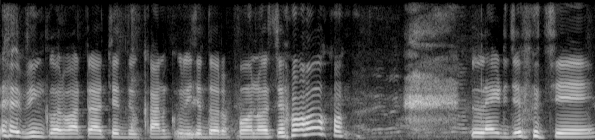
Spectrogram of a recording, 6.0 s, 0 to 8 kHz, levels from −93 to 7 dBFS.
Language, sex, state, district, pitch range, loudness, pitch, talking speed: Odia, female, Odisha, Sambalpur, 195-235 Hz, -14 LUFS, 205 Hz, 120 wpm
